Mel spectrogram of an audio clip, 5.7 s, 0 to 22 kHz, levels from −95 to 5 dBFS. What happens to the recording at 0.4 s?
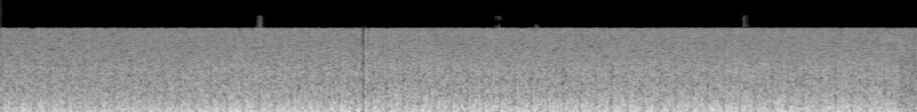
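Nothing goes wrong at 0.4 s: the speech there comes through intact, carried by G.722 wideband telephone coding at 64 kbit/s with no fault at that moment.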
